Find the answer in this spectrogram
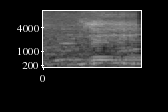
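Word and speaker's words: μένω: my word, the word abide in Greek is meno. Neno kukaa katika lugha ya Kigiriki ni meno. Meno, but it's meno. M-E-N-O. That's how you pronounce it.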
